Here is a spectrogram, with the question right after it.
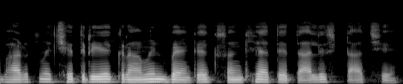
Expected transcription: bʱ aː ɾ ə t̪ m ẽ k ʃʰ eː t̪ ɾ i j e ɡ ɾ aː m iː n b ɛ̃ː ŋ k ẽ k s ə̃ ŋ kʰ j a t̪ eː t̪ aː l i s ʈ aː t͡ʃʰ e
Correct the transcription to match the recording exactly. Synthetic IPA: bʱ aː ɾ ə t̪ m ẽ k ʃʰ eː t̪ ɾ i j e ɡ ɾ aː m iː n b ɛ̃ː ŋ k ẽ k s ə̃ ŋ kʰ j a t̪ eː t̪ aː l i s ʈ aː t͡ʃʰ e

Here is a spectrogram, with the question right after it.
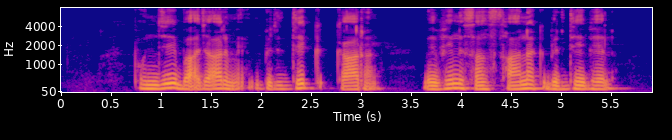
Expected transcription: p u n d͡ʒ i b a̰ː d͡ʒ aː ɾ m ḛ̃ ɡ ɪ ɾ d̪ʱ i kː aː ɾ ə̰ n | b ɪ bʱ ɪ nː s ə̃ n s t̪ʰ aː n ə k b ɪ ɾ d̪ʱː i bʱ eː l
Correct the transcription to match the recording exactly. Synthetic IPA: p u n d͡ʒ i b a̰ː d͡ʒ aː ɾ m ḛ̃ b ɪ ɾ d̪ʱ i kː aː ɾ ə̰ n | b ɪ bʱ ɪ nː s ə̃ n s t̪ʰ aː n ə k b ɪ ɾ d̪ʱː i bʱ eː l

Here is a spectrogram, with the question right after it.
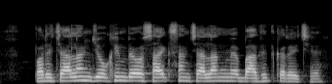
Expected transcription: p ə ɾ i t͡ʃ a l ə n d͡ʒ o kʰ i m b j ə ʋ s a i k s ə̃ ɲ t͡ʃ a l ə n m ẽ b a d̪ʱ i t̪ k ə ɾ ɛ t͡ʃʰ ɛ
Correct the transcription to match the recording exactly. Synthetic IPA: p ə ɾ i t͡ʃ a l ə n d͡ʒ o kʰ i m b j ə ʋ s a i k s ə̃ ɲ t͡ʃ a l ə n m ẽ b a d̪ʱ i t̪ k ə ɾ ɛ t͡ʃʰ ɛ

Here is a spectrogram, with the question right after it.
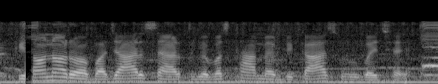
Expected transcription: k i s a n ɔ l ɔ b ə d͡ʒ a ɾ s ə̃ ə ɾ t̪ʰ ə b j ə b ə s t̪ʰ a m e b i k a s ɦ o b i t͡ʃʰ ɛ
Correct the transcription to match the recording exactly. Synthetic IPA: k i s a n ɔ ɾ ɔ b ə d͡ʒ a ɾ s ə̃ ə ɾ t̪ʰ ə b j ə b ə s t̪ʰ a m e b i k a s ɦ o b ɛ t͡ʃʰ ɛ

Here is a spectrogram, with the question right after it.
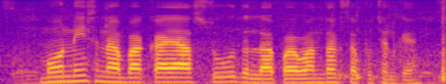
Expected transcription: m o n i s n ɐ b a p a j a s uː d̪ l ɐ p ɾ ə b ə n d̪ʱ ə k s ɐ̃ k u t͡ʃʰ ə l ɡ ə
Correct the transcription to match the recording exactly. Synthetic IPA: m o n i s n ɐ b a k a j a s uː d̪ l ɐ p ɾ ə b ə n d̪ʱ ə k s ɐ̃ p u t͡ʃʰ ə l ɡ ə

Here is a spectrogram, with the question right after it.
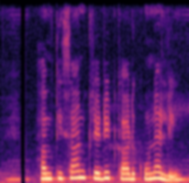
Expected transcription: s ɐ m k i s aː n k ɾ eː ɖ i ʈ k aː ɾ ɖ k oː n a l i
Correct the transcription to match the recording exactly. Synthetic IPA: h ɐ m k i s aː n k ɾ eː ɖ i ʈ k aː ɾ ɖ k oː n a l i

